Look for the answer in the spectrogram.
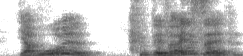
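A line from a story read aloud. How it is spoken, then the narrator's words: Laughing. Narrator (German): sagte jemand anders lachend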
